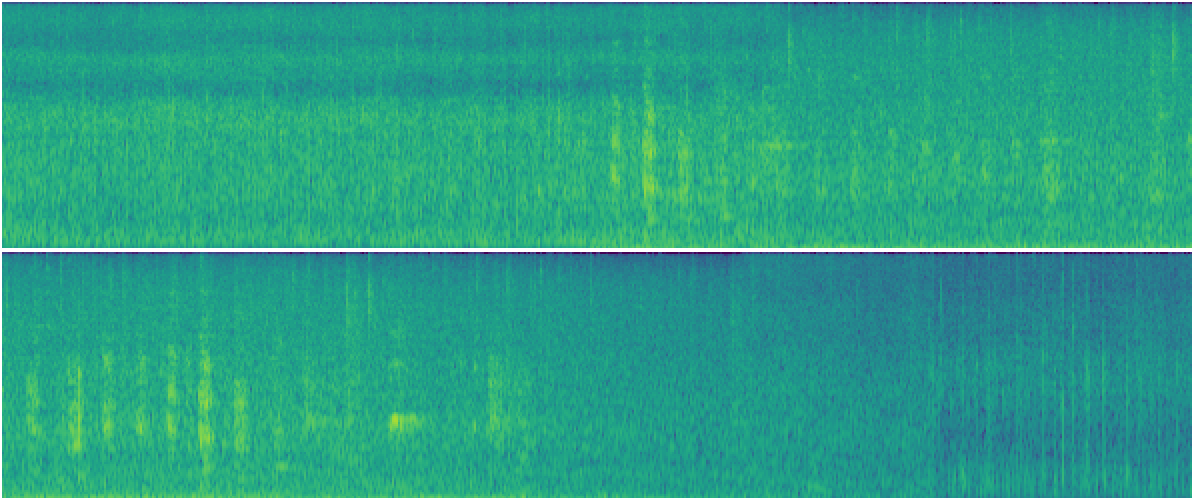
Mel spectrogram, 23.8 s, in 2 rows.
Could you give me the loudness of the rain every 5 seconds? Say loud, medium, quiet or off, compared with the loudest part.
loud, loud, loud, medium, quiet.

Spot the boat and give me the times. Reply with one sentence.
You can't hear the boat here.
